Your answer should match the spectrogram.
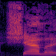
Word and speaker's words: Shammah: We see here, the Bible describes, I tried to look up on how to pronounce his name. Shammah is how they said it.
